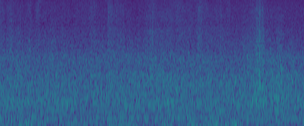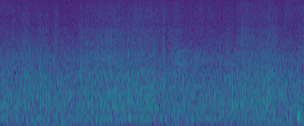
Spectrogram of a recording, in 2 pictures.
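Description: Steady rushing outdoor noise, with faint rustling and a few soft ticks as a sleeping bag is pulled out of its nylon stuff sack.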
